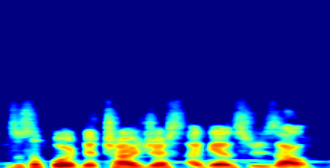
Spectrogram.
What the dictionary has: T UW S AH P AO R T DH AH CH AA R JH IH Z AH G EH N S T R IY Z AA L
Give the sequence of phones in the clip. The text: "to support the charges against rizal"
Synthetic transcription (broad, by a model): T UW S AH P AO R T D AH CH AA R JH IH S AH G EH N S T R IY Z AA L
